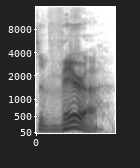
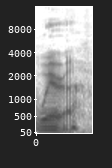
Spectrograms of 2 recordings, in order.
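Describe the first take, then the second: First: The word begins with a V sound. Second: The word begins with a W sound. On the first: The speaker calls it right. "It's pronounced Vera" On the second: The speaker calls it wrong. "not Wera"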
